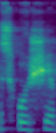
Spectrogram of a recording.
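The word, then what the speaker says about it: Scotia: स्को शिया स्कोटिया का जो स्को शिया एस सीओ टी आई ये लिखते हैं इसको ठीक है स्को शिया प्रोनाउंस करेंगे तो कनाडा का जो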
